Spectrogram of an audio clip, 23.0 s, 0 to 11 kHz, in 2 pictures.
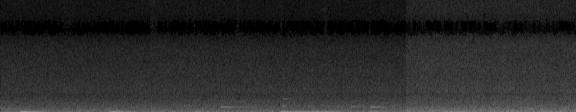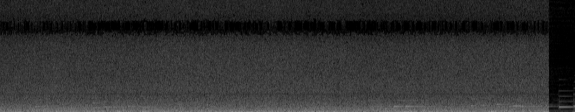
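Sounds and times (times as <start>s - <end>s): waterfall roaring: 0.0s - 22.5s.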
